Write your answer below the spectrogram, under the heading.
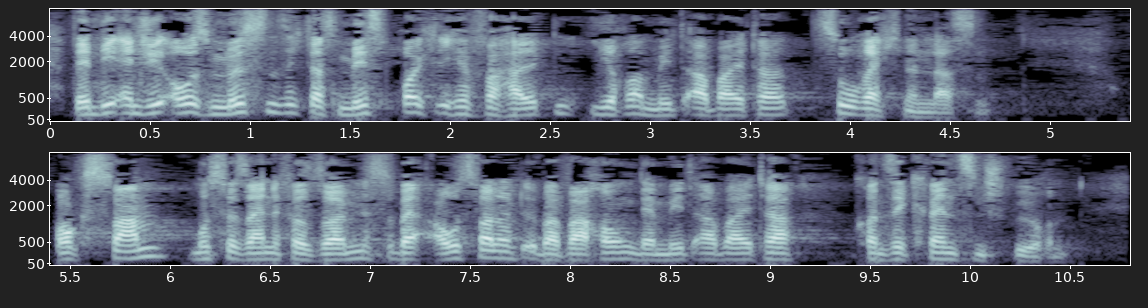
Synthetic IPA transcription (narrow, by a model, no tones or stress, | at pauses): d̥ɛndiːɛnd͡ʒiʔoːsmʏsn̩zɪçd̥asmɪsb̥ʁɔʏçlɪçəfɛɐɦaltn̩ʔiːʁɐmɪtaɐbaɪtɐt͡suːʁɛçnənla̰sn̩ | ʔɔksfamːʊsfyːɐzaɪnəfɛɐzɔʏmnɪsəbaɪʔaʊsv̥aːlʊntʔyːbɐvaχʊŋdeːɐmɪtaɐbaɪtɐ | kʰɔnzekv̥ɛnt͡sn̩ʃpyːʁən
